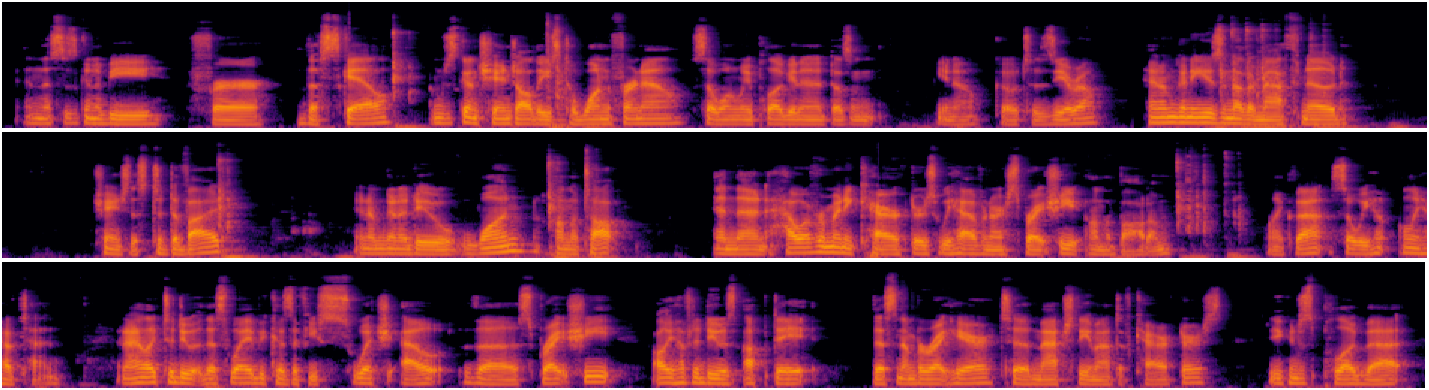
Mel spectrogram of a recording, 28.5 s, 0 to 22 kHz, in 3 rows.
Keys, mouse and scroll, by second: 1.6 click, 5.1 click, 6.9 click, 7.5 BackSpace, 10.4 click, 11.5-12.5 scroll up 3, 12.5 click, 15.9 middle click, 16.7 click, 19.4 middle click, 20.4 middle click, 27.3 click.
